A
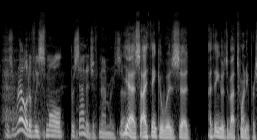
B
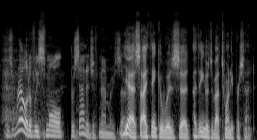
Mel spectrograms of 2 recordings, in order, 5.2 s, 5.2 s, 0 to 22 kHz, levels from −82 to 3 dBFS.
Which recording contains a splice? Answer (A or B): B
